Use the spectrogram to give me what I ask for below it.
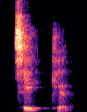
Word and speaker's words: ticket: The next ada ticket. Bacanya kayak pakai i gitu ya.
